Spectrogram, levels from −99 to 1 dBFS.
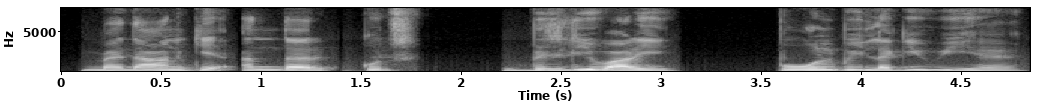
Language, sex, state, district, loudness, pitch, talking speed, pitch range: Hindi, male, Manipur, Imphal West, -17 LUFS, 145 Hz, 135 wpm, 135-150 Hz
